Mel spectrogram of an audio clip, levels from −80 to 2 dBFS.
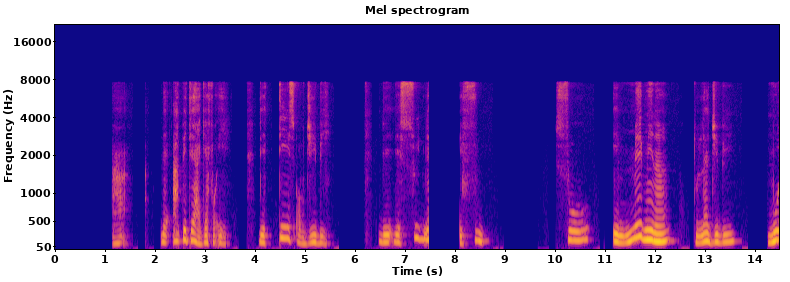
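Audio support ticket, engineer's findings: Comfort noise in place of the background: pauses go flat and featureless, up to about 13 dB quieter, at 0.0–2.1, 3.54–4.48 (after "geh for it"), 5.58–6.48, 8.76–10.02, 10.78–11.16, 12.48–12.78 and 13.74–14.26 s. Likely DTX on the call path, with the receiver synthesising noise in the pauses.

Audio dropout to silence: dead silence with no room tone at 7.48–8.10 s. Likely input lost upstream while the encoder kept writing silence. The band stops at 8 kHz, which fits a 64 kbps G.722 call path.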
